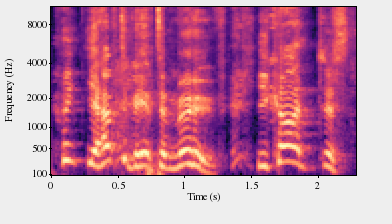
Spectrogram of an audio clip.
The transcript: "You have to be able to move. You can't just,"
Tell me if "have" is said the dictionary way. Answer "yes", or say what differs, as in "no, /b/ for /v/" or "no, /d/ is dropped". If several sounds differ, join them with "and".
no, /f/ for /v/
